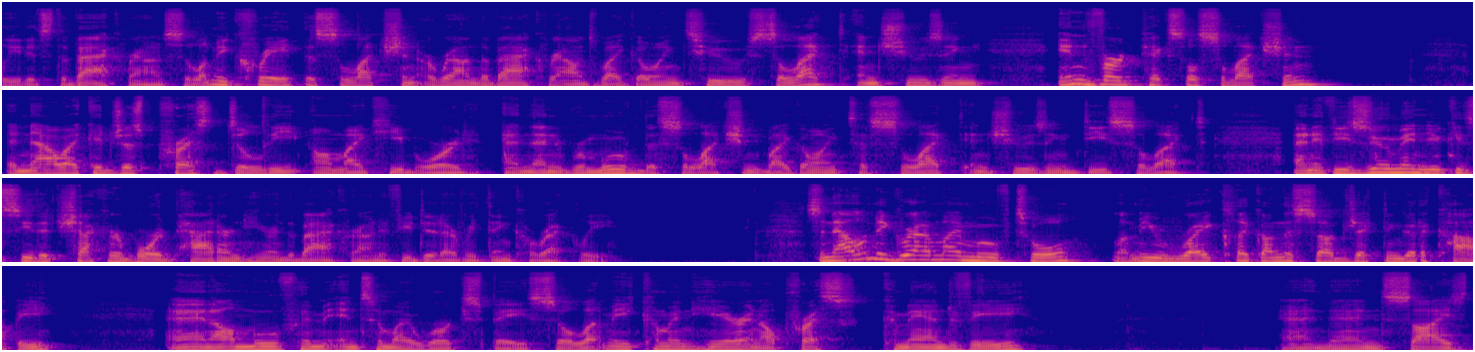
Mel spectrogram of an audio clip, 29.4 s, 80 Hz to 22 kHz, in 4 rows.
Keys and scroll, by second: 8.6 BackSpace, 26.8 super+v.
